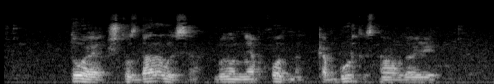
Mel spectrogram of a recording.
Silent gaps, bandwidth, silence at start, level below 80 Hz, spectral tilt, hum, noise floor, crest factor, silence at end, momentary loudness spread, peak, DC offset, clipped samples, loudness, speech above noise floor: none; 11 kHz; 0.7 s; -54 dBFS; -5.5 dB/octave; none; -51 dBFS; 18 dB; 0.55 s; 11 LU; -2 dBFS; under 0.1%; under 0.1%; -20 LUFS; 32 dB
